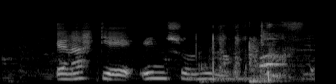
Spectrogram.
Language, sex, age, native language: Icelandic, male, 9, Icelandic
